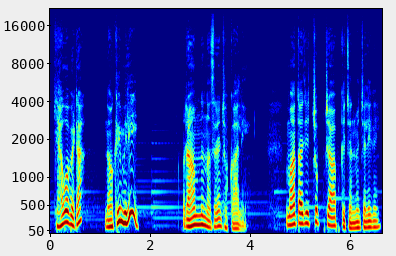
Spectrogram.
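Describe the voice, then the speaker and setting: A man narrating a scripted radio story as host, playful and expressive. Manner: expressive, playful, shifts pitch for dramatic effect.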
